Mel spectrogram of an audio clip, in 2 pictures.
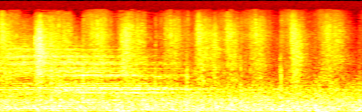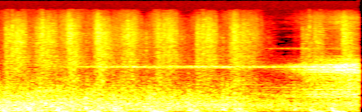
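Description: Footsteps tap rapidly on a stone floor.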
